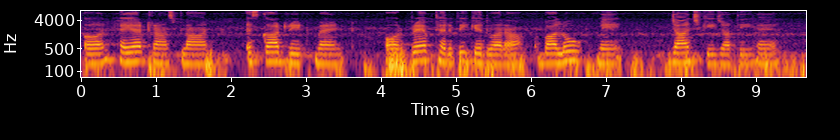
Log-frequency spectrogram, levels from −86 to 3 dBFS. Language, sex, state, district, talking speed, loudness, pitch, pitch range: Hindi, female, Rajasthan, Bikaner, 100 wpm, -16 LUFS, 175 Hz, 170-195 Hz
